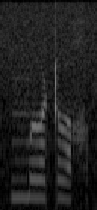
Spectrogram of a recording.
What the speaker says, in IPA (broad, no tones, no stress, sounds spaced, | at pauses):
ŋ͡m ɤ ʈ ɤ χ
